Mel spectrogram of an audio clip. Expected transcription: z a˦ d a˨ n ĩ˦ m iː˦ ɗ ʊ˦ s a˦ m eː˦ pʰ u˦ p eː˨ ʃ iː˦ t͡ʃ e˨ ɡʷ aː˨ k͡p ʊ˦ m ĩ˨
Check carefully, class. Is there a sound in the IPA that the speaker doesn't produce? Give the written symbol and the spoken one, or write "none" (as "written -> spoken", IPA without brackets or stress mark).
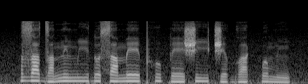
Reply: none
